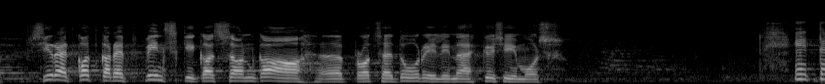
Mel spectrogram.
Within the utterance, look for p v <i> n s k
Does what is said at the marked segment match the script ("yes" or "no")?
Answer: yes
